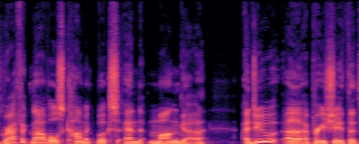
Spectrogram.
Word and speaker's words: manga: Which is pretty funny cuz I think Mitch at one point said like Magna or something like that.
